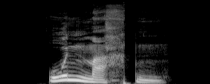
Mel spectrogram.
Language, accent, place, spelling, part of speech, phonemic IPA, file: German, Germany, Berlin, Ohnmachten, noun, /ˈoːnmaχtn̩/, De-Ohnmachten.ogg
- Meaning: plural of Ohnmacht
